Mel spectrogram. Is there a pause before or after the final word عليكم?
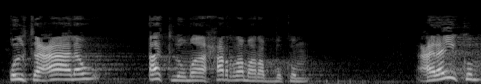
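before. There is a pause just before the last word. The last word begins a new sentence meaning 'it is binding on you'. The speaker calls it wrong. "بعضهم يقرأها هكذا ليس كذلك؟ ... أنت الآن جعلت عليكم هي بداية إيش الجملة"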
